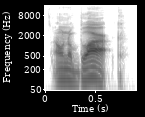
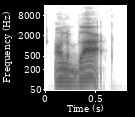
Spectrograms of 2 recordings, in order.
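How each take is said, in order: Both takes have the same delivery.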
